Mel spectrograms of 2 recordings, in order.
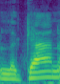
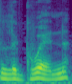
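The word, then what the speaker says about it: Le Guin: of course or lagin I say Lagan because I'm was um she of course herself said it's leguin um like Welsh Forin but it's not spelled like a Welsh gwiin but you know we let her get away with that I'm sure she's right about her own name um let's pull these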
